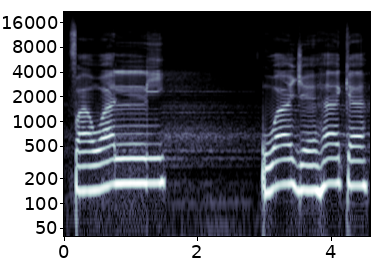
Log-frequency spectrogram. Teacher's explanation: Huruf li kita tahan dan tekan karena terdapat tanda tasydid di atasnya. · Huruf ja berharakat sukun kita pantulkan atau kita qolqahkan. Wajhaka huruf th berharakat sukun kita pantulkan atau kita qalqalahkan.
